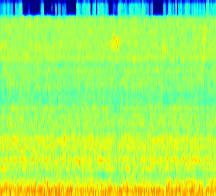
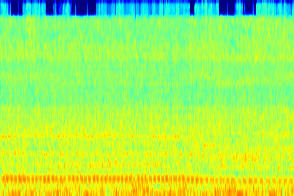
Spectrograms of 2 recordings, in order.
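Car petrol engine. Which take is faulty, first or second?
first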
